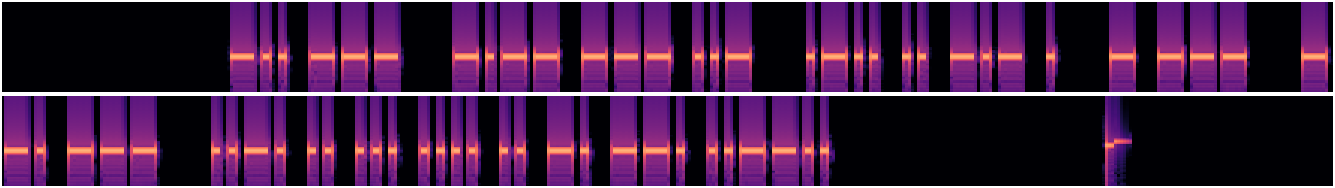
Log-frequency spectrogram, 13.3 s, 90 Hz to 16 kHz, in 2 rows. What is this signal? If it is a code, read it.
Morse code, heard as a keyed tone, about 30 wpm, 700 Hz. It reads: DO YOU LIKE TO GO FISHING?
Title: Sentences from Top 1000 Words - Review Part 5 - 30wpm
